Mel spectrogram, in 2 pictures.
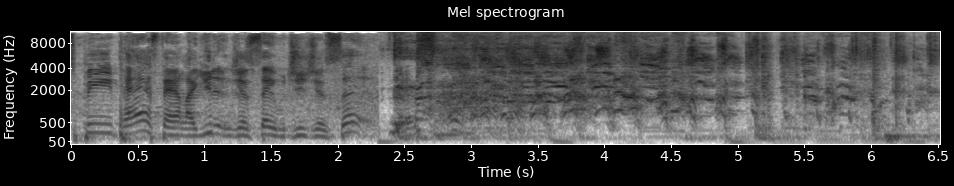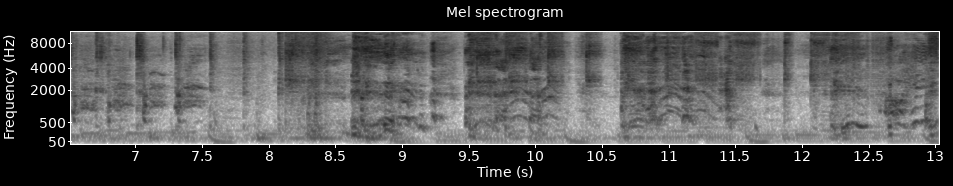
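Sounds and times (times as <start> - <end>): people coughing: 2.4 - 13.0
people laughing: 2.4 - 13.0.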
